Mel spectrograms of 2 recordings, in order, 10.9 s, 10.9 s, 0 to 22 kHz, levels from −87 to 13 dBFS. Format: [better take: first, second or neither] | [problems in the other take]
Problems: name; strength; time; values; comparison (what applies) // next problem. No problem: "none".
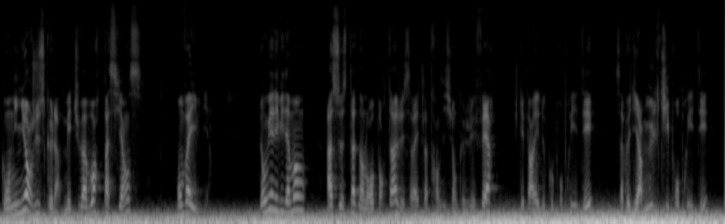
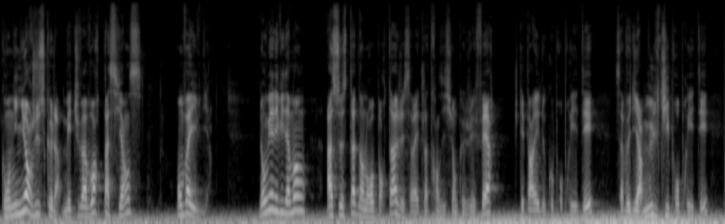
second | low rumble; loud; throughout; 3 dB below the speech; faint in the second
